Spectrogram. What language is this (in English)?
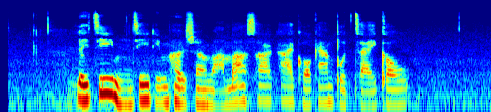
Cantonese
